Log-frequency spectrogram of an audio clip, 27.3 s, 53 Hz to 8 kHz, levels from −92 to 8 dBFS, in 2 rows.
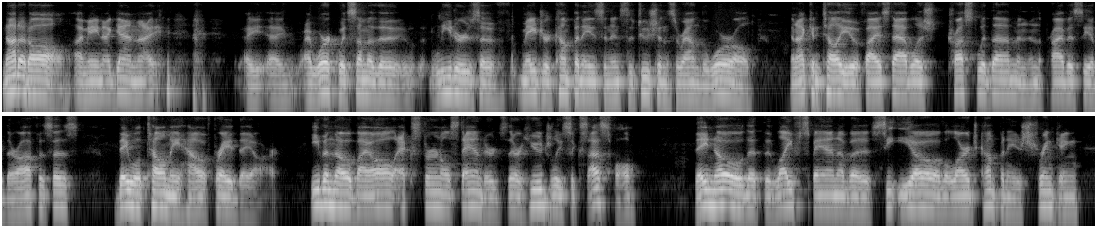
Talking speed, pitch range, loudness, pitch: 160 wpm, 105-120 Hz, -20 LUFS, 110 Hz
